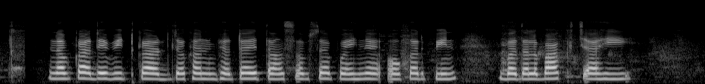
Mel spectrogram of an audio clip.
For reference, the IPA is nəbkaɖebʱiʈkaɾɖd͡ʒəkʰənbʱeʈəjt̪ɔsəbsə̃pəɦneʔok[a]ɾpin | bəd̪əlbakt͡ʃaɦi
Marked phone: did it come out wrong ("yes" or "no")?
yes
